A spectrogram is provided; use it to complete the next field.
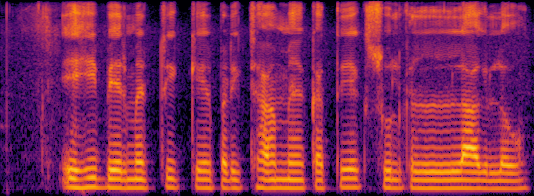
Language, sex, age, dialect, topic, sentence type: Maithili, male, 18-24, Bajjika, banking, statement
